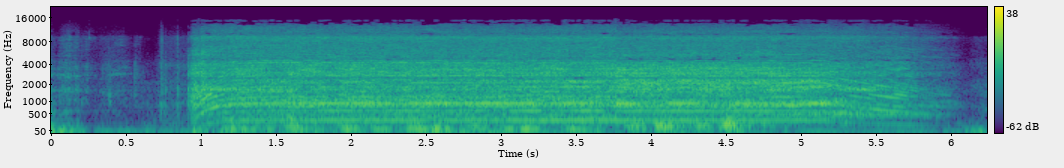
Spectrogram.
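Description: A small electric motor in a handheld device spins up quickly about a second in, runs at a steady whine for about four seconds, then is switched off and winds down with falling pitch.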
